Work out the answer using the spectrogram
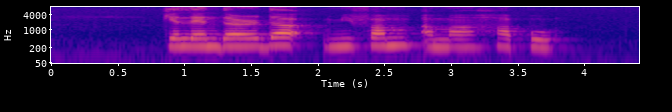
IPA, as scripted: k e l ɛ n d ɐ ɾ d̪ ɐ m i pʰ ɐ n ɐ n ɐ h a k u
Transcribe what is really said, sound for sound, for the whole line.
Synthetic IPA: k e l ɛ n d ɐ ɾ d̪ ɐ m i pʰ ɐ m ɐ m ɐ h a p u

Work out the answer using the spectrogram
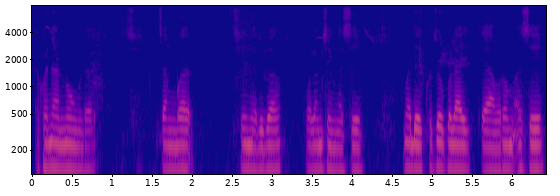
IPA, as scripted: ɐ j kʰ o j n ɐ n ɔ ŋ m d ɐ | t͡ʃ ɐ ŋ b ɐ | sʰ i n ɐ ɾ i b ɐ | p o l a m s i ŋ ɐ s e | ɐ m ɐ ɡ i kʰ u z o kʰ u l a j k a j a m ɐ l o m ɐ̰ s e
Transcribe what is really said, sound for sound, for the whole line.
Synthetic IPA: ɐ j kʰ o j n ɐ n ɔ ŋ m d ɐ | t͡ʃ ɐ ŋ b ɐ | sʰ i n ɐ ɾ i b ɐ | p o l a m s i ŋ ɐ s e | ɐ m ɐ d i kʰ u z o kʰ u l a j k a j a m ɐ ɾ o m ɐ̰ s e

